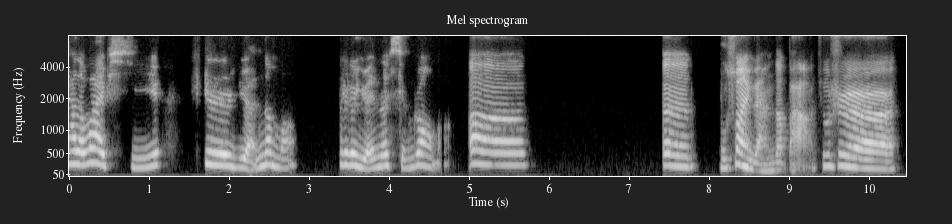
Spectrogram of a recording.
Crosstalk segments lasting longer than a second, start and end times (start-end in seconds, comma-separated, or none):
none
